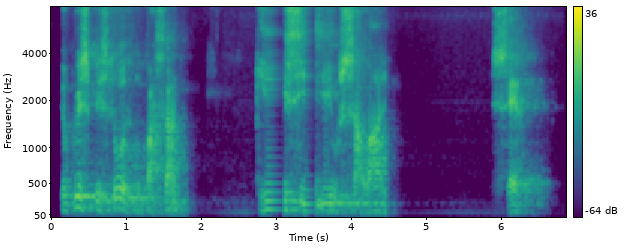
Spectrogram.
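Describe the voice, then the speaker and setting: A somewhat breathy man at medium pitch, very slow in pace, with long, frequent pauses. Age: 70s. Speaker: radio host. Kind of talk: radio commentary. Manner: conversational.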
